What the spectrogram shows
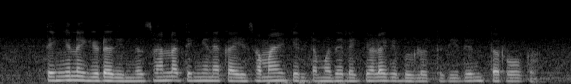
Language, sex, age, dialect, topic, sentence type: Kannada, female, 31-35, Coastal/Dakshin, agriculture, question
